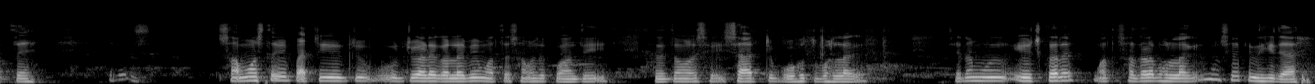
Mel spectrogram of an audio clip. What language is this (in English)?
Odia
